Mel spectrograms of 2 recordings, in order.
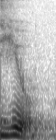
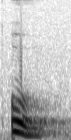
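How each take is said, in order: First: The vowel sounds like the letter's name. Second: The vowel is a short sound. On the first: The speaker calls it wrong. "sometimes this U we don't pronounce as U" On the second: The speaker calls it right. "we pronounce it as U"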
